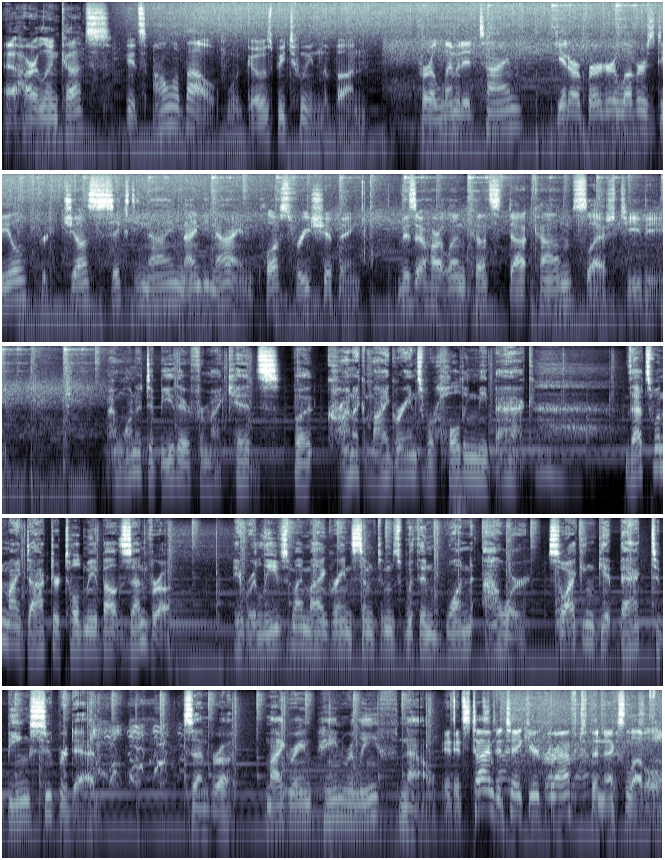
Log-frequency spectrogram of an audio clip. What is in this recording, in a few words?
Commercial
